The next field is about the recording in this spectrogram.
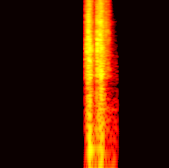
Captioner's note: camera click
